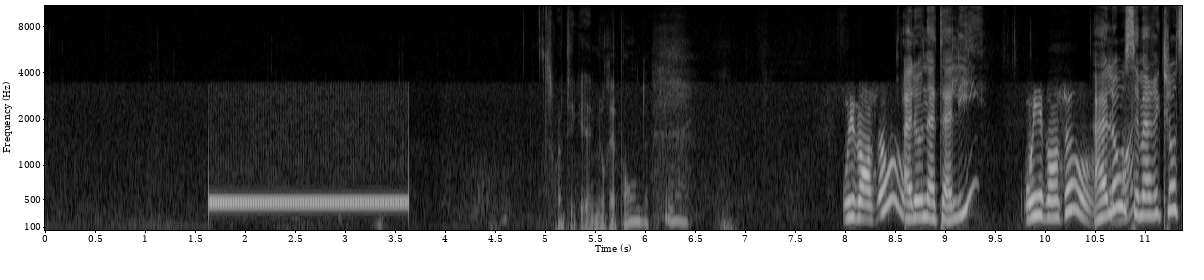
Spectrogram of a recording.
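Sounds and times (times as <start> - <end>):
telephone ringback tone while placing a call: 1.6 - 3.7
speech: 5.4 - 6.6, 8.0 - 11.3.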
